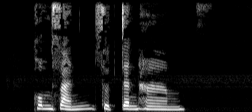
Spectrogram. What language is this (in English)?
Thai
